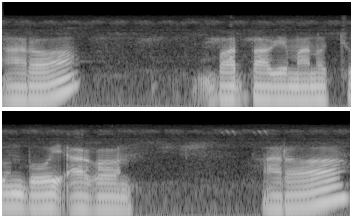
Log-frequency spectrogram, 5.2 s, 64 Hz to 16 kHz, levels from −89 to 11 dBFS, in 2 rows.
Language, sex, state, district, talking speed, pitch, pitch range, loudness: Chakma, male, Tripura, Dhalai, 80 wpm, 95 Hz, 95-105 Hz, -16 LUFS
